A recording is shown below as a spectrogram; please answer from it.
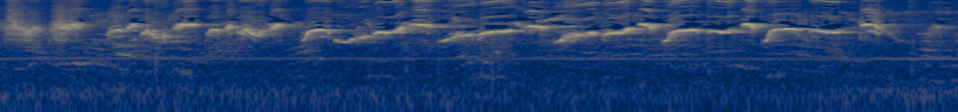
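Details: Caged Chinese hwamei from Vietnam delivering a strong, varied song of looping whistled phrases, each note bending upward or downward, flowing almost without pause for seven seconds over a faint steady hum.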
